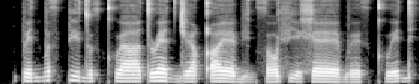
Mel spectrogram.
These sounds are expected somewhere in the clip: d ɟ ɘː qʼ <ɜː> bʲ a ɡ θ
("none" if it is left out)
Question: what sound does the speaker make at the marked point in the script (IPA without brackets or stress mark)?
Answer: ɛː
